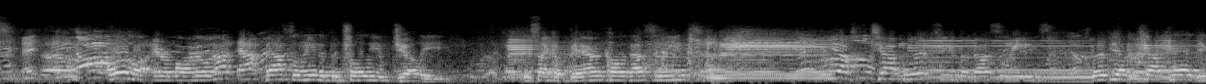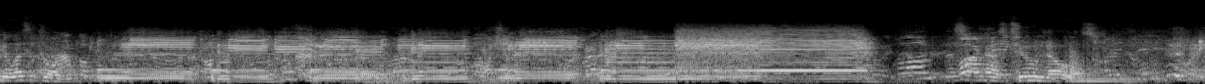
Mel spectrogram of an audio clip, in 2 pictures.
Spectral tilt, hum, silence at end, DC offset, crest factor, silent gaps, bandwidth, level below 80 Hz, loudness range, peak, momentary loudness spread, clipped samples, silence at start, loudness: -5.5 dB/octave; none; 0 s; under 0.1%; 12 dB; none; 16 kHz; -56 dBFS; 3 LU; -6 dBFS; 7 LU; under 0.1%; 0 s; -16 LUFS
